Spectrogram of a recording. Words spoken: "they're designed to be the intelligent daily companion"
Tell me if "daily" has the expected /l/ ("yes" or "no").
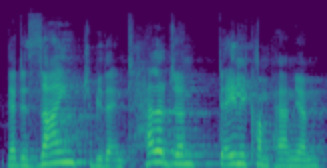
yes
